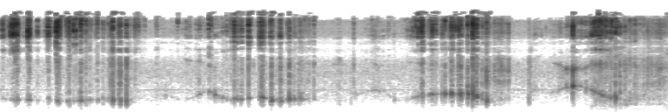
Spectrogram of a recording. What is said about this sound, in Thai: เปรียบเทียบกับเสียงเคี้ยวมันทอดค่ะ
